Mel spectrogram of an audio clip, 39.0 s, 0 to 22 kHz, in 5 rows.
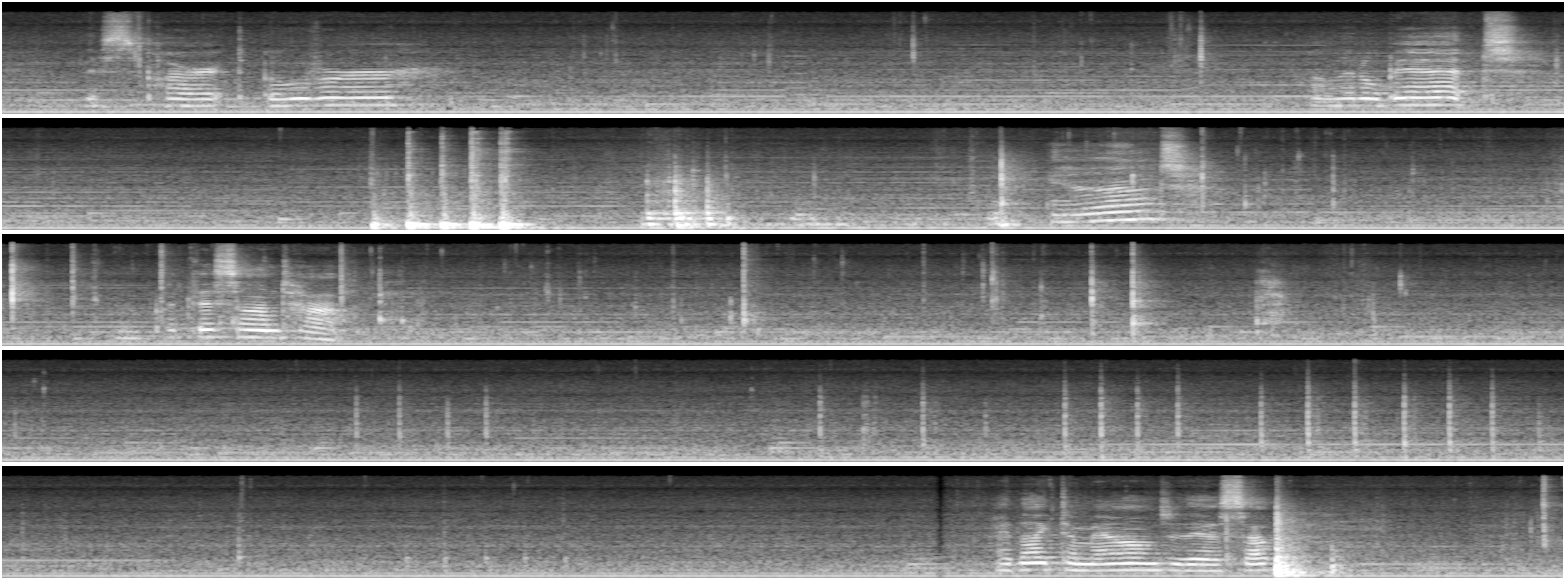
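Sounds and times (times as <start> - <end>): faint background music: 0.0 - 39.0.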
